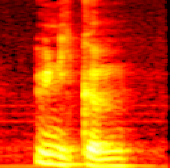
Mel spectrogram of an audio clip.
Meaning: unicum
- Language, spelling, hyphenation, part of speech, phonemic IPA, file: Dutch, unicum, uni‧cum, noun, /ˈy.ni.kʏm/, Nl-unicum.ogg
